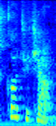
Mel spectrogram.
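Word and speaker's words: 고추장: They've got the pronunciation for gochugaru, which is not the pronunciation for the paste. The paste is gochujang, like they have there. Gochugaru are the peppers, are the pepper flakes, which I have some.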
